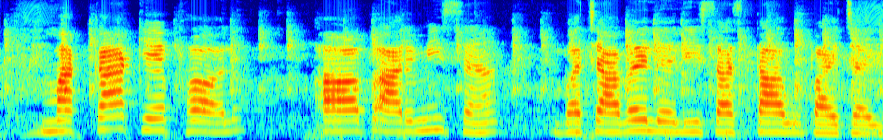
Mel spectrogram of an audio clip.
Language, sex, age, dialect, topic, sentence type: Maithili, female, 18-24, Angika, agriculture, question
